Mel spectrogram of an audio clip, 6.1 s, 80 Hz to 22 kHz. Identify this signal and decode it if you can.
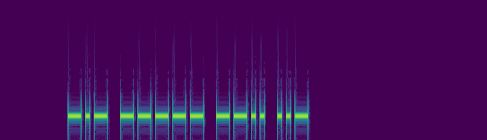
Morse code, heard as a keyed tone, about 22 wpm, 700 Hz. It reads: K0ZU
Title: Easy Call Signs Repeated 2x - 22wpm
